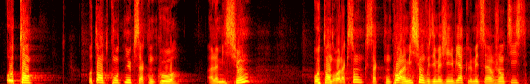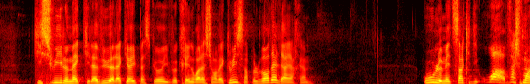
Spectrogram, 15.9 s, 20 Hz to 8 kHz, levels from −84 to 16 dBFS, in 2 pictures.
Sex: male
